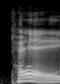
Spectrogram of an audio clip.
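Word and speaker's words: פא: Next we have the ot, pei. Pei is the number 80, and it's pronounced P, like Peter, or sometimes it's pronounced like an F, like Philip.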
